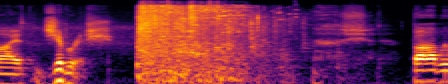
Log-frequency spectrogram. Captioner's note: glass Breaking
